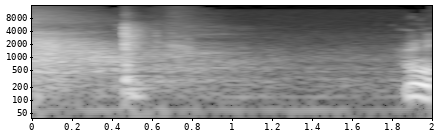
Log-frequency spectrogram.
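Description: A sudden loud whoosh lasting about half a second, cut off by a sharp click, then fading away.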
